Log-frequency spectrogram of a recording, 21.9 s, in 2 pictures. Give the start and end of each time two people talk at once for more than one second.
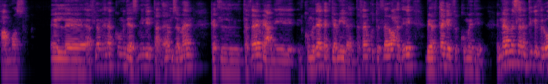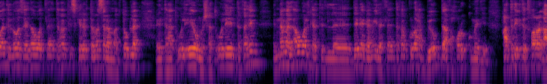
none

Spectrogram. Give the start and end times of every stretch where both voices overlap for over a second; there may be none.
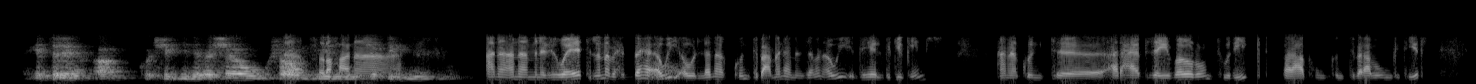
2.8-4.0

